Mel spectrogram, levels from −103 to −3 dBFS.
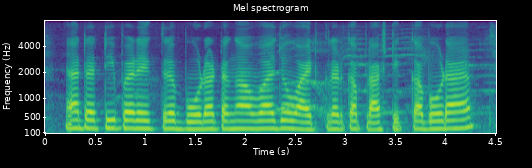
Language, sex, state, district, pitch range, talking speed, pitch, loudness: Hindi, female, Bihar, Purnia, 190-210 Hz, 225 wpm, 200 Hz, -18 LUFS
